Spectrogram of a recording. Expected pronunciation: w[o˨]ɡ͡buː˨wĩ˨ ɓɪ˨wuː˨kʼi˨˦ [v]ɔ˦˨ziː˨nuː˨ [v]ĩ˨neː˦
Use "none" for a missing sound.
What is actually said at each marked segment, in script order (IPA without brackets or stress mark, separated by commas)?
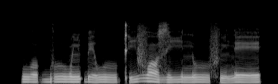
o˨, v, f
